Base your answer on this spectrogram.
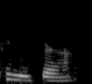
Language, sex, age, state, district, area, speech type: Punjabi, female, 30-45, Punjab, Fazilka, urban, conversation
